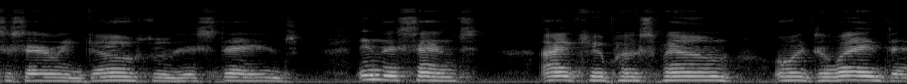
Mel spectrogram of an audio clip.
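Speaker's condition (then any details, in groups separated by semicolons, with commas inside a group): Traumatic brain injury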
